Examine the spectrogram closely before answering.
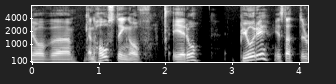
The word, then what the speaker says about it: Pöyry: It's the Finnish pronouncing is Pöyry. Pöyry. Pöyry. There's a Y in the end.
